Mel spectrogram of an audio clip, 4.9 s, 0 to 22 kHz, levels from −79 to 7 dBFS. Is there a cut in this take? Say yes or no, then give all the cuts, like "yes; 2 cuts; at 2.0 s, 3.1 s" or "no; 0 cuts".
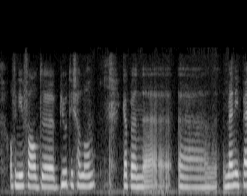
no; 0 cuts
